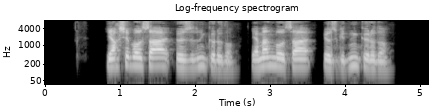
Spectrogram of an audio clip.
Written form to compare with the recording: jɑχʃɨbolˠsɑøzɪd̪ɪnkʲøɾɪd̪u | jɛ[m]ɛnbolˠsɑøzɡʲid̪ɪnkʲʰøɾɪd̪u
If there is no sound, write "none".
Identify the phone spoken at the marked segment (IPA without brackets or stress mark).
m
